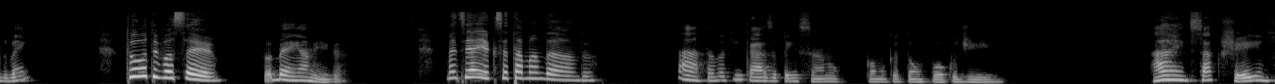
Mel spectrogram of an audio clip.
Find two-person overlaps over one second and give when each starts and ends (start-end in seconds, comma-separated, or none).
none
